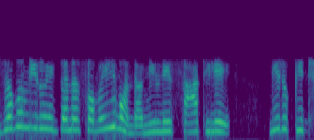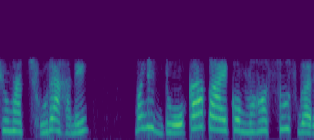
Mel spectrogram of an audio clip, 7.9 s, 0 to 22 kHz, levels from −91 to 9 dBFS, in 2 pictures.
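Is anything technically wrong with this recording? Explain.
Yes. The AMR narrowband mobile codec affects the whole clip. The speech was squeezed through a vocal-tract model at 8 kHz sampling, leaving a 300 Hz to 3.7 kHz band with nothing above 3.8 kHz. Heavy damage gives a buzzy, synthetic voice, which fits AMR-NB's lowest 4.75 kbps mode.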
